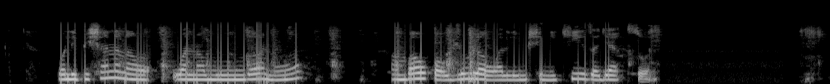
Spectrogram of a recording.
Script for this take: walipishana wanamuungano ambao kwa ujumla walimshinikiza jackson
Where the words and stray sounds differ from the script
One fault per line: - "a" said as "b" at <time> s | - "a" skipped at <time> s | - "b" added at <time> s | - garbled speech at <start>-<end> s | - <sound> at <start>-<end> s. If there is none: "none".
- "na" added at 1.2 s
